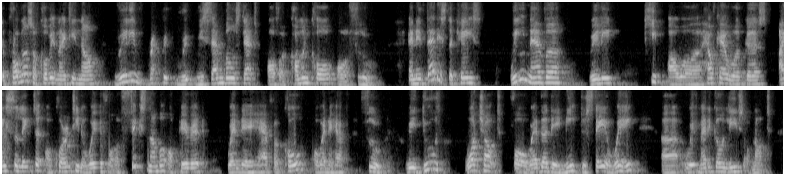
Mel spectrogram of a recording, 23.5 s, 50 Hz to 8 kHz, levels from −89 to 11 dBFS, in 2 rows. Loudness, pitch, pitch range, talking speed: -20 LUFS, 150 Hz, 130-175 Hz, 170 wpm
